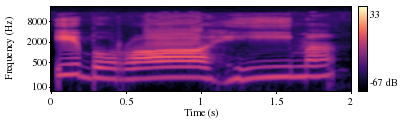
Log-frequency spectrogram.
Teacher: ابراہیم، یہاں را پر کھڑا زبر، اس وجہ سے را کو پر پڑھیں گے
